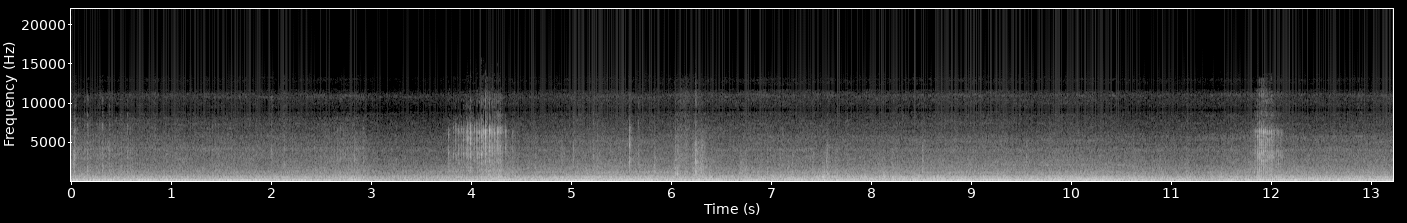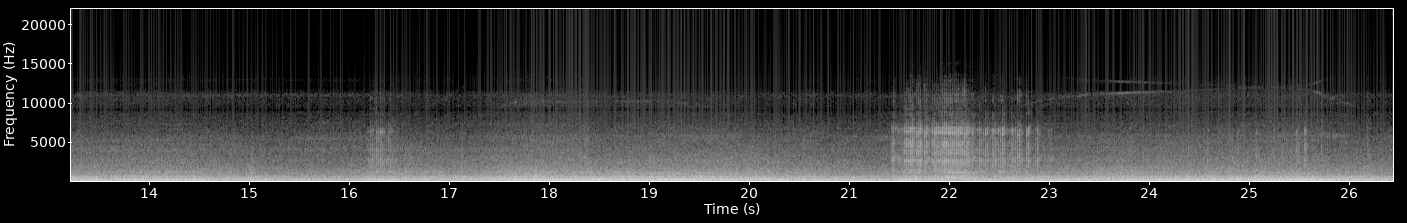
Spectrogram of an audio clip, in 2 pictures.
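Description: Semi truck's diesel engine and road noise heard from inside the cab while driving: a steady low drone whose pitch shifts a little as the engine speed changes. A few short hissing or rattling noises cut in, the longest about 22 seconds in.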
